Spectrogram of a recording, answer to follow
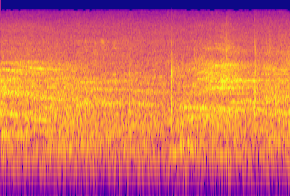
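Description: Ambience of a large, echoing museum hall: a murmur of distant visitors' voices, with two short sharp clicks past the middle and near the end.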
